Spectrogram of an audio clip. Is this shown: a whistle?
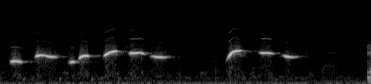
yes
